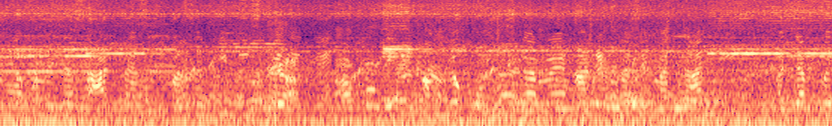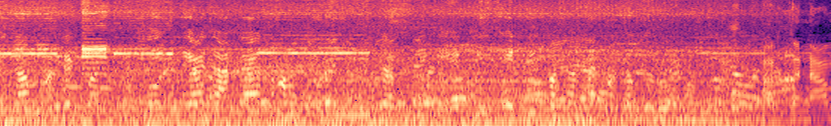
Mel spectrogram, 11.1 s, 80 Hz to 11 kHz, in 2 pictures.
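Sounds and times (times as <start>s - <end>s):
woman talking into a microphone: 0.0s - 10.6s
outdoor background noise: 0.0s - 11.0s.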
